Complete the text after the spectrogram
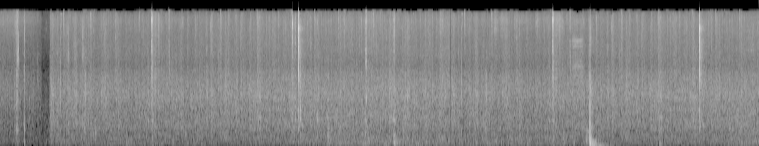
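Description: Cable plugs click and knock as they are pushed into sockets.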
